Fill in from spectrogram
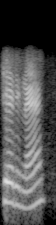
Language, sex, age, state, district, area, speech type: Tamil, female, 45-60, Tamil Nadu, Madurai, urban, conversation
